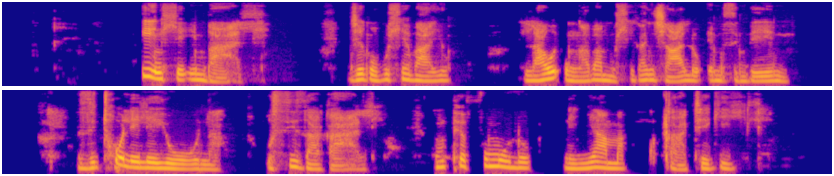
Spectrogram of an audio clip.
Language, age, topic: North Ndebele, 25-35, health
